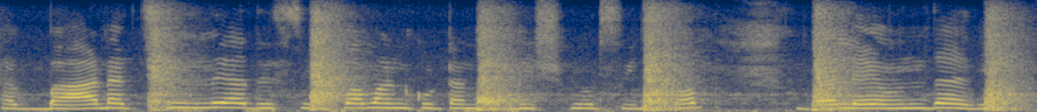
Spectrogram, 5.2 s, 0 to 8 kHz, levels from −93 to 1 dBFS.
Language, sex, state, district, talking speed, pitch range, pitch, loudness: Telugu, female, Telangana, Nalgonda, 115 wpm, 280-315 Hz, 295 Hz, -15 LUFS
